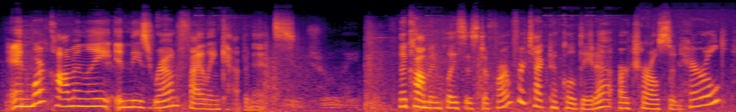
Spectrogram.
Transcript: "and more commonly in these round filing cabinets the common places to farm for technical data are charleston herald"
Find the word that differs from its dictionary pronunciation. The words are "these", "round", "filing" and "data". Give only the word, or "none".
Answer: none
